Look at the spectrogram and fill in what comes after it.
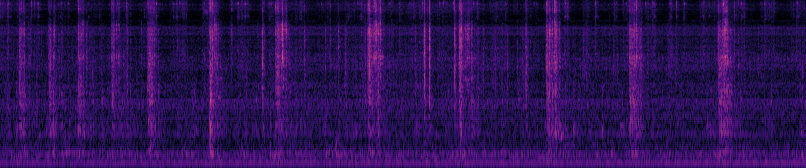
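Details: Drain snake clearing a clogged kitchen line, possibly roots, with a spade bit: steady motor hum with sharp irregular slaps about once a second as the spinning cable whips in the pipe; coils may be wrapping, pause and let it work.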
